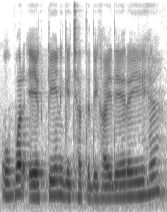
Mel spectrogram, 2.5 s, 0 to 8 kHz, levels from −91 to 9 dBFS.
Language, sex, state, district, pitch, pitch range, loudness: Hindi, male, Uttar Pradesh, Saharanpur, 145 Hz, 135-160 Hz, -18 LUFS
